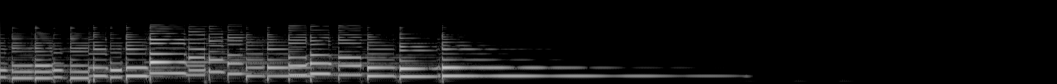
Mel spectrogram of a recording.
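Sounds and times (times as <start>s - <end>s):
Irish mandolin playing a jig in G major: 0.0s - 7.4s.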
